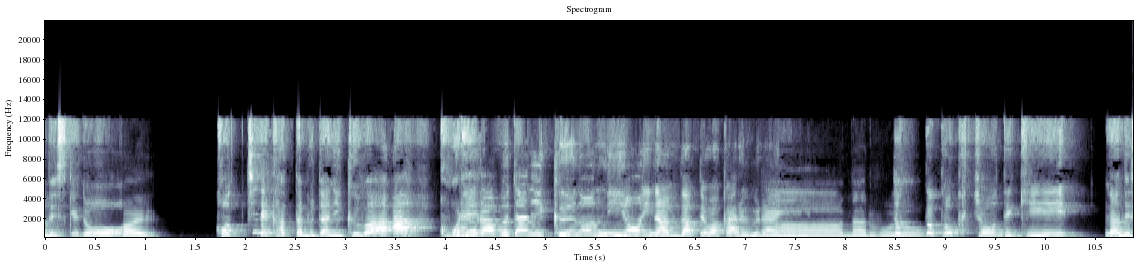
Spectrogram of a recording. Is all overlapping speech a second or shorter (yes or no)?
yes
